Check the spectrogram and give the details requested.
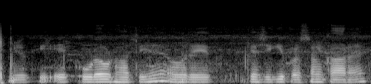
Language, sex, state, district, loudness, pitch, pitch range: Hindi, male, Delhi, New Delhi, -19 LUFS, 115 Hz, 110-120 Hz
